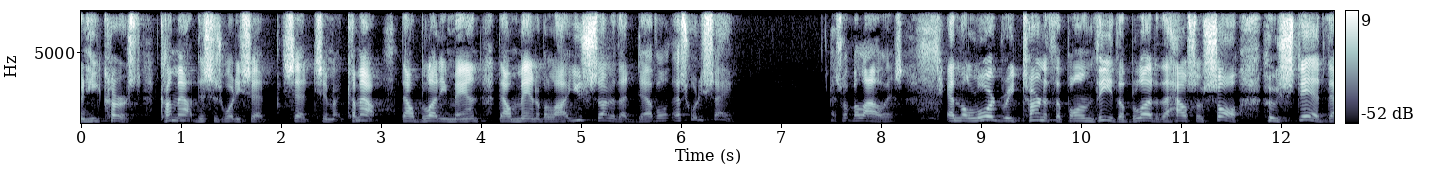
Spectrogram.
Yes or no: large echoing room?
yes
